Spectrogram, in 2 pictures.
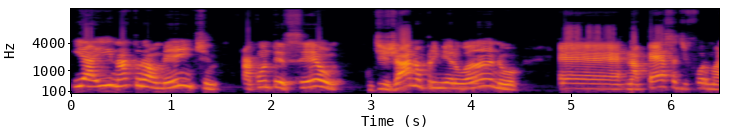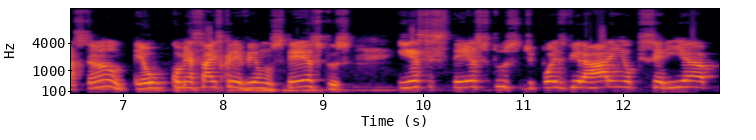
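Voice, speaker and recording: A Brazilian man with a notably high voice and a bright, forward tone. He talks conversationally, like a guest reflecting in an interview. His phrasing is halting, with repeated words as he thinks aloud. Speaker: podcast guest, playwright and director.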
